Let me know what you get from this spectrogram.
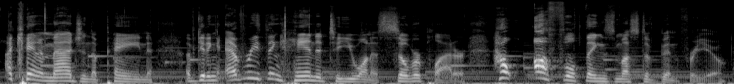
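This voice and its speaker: A man's voice: fairly high pitch, wildly swooping pitch, normal speed, hardly any pauses, a bit bright, faint music behind, heavily acted. A man acting as a bitter, defiant young adventurer in an audio roleplay, with a biting, sarcastic manner.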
